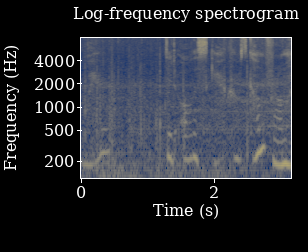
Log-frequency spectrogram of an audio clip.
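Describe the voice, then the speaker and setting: A woman's voice: medium pitch, close to an everyday voice. An actress playing a young woman lost in a haunted corn maze, wary and then frightened, in a radio play. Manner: wary and frightened, quick exclamations. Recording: clear background noise and ambience.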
